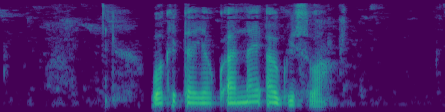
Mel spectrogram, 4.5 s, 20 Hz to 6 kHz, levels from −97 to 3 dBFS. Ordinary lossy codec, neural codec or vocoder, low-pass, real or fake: MP3, 48 kbps; none; 5.4 kHz; real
